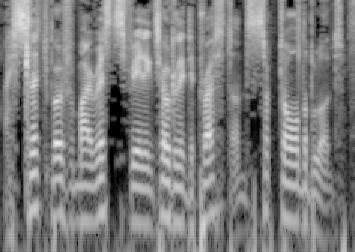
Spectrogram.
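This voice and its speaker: A man's voice: lowish voice, brisk, fairly bright tone, no echo, poor audio. A man giving a comic dramatic reading of a story in a hammy, theatrical stage-actor manner with exaggerated emphasis. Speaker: reader of a fan fiction story.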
